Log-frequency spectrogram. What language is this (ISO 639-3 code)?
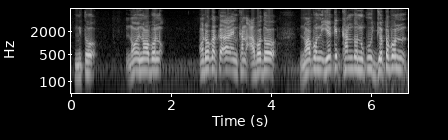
sat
